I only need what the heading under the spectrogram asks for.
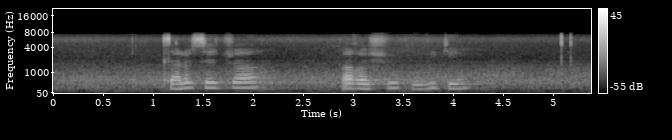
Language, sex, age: Northern Sotho, female, 27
